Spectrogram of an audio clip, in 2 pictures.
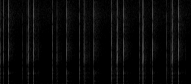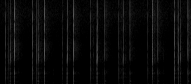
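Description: Long nails tap and scratch across the back of a teal, hard plastic oval hairbrush. Quick, irregular, bright clicking taps ring out over a faint scratching texture and a steady low hum. The taps keep up throughout the clip.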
